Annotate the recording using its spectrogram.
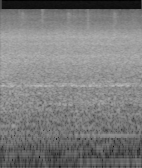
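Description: Steady mechanical drone of shop machinery: an even hiss with a faint high whine held throughout.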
